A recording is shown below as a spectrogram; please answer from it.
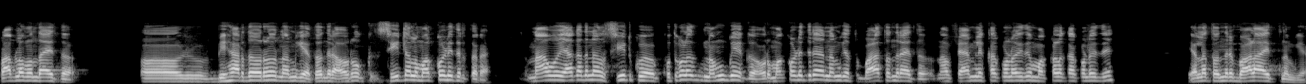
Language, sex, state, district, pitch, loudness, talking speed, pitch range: Kannada, male, Karnataka, Bellary, 180 Hz, -16 LUFS, 145 wpm, 160-200 Hz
